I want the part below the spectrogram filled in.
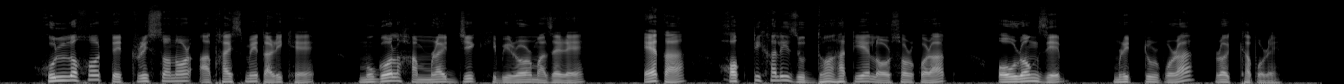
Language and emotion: Assamese, neutral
